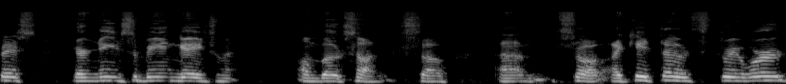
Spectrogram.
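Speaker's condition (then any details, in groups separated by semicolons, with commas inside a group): Cerebral palsy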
